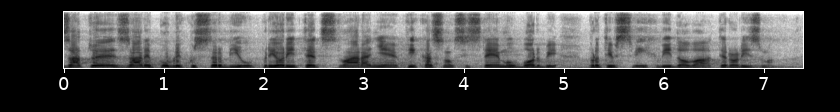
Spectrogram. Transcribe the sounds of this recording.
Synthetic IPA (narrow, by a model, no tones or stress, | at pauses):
zat̪o̞je̞zaɾe̞publikusr̩bijupɾio̞ɾit̪et̪st̪ʋaːɾaɲe̞fikasno̞ɡsist̪e̞ːmaubo̞ɾbi | pɾo̞t̪iʋsʋiːxʋiːd̪o̞ʋa̰t̪e̞ɾo̞ɾizma̰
